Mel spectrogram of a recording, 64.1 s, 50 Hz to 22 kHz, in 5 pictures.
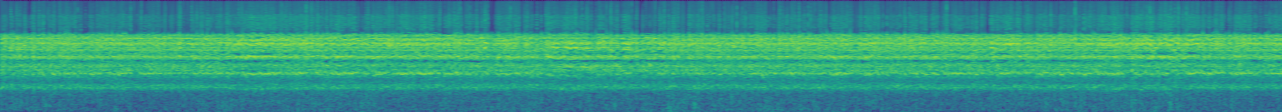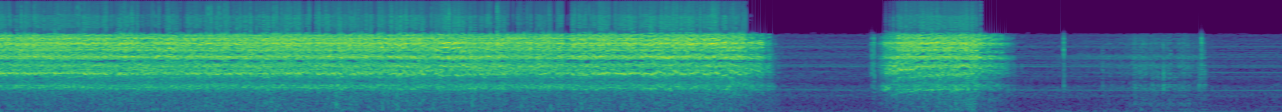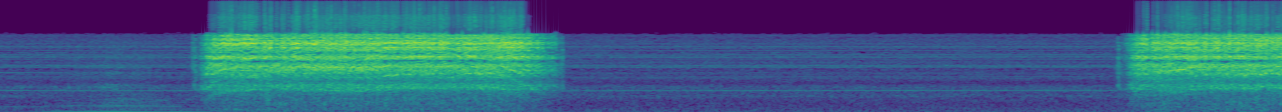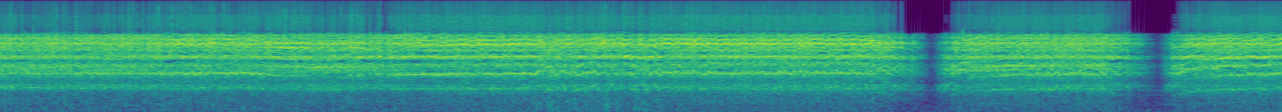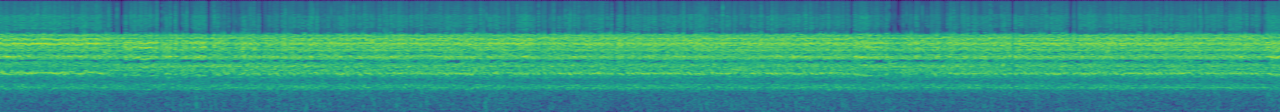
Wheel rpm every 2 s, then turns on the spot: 230, 230, 230, 230, 230, 230, 230, 230, 230, 230, 100, 90, 10, 10, 170, 150, 0, 0, 30, 220, 230, 210, 210, 190, 150, 160, 220, 230, 230, 230, 230, 230.
none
